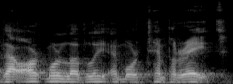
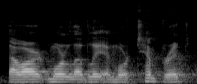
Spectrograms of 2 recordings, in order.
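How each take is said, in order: First: "temperate" ending in a long "ate", to rhyme with date; original pronunciation. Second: Said in the usual way. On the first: Shown as a demonstration. Teacher showing students how the sonnet's words sounded back then, "temperate" in original pronunciation, ending "-ate". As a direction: say "temperate" as temper-ATE, last syllable like "eight". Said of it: "That would be the original pronunciation". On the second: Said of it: "Those words don't exactly rhyme".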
